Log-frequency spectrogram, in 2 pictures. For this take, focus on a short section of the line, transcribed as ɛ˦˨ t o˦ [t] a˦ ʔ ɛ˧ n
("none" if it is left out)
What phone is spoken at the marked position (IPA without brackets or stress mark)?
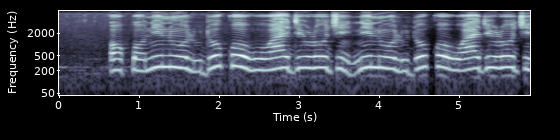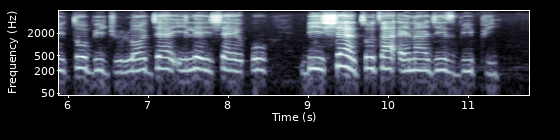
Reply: t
